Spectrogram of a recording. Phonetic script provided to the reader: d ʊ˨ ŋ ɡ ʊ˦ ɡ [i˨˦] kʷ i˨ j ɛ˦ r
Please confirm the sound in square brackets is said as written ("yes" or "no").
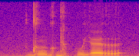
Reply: no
